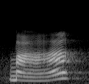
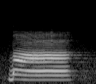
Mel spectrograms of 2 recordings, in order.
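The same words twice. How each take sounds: First: The pitch rises from low to high. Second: The pitch stays low throughout.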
